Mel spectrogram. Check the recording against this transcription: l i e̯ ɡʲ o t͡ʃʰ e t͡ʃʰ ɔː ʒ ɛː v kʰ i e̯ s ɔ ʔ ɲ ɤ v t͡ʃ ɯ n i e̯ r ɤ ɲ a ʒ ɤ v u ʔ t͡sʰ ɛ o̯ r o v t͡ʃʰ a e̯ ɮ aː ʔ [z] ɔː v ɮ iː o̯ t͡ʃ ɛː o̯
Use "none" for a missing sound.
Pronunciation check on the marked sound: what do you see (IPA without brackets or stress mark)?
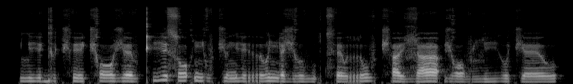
ʒ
